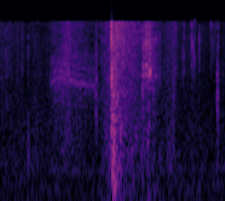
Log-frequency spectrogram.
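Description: A body thumps heavily against a wall.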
